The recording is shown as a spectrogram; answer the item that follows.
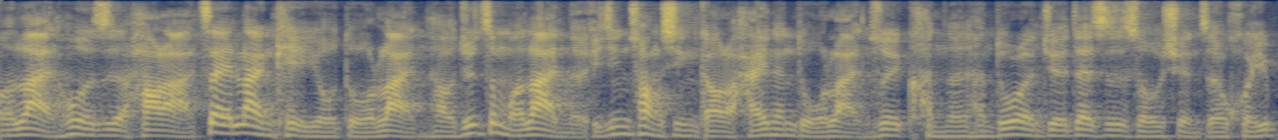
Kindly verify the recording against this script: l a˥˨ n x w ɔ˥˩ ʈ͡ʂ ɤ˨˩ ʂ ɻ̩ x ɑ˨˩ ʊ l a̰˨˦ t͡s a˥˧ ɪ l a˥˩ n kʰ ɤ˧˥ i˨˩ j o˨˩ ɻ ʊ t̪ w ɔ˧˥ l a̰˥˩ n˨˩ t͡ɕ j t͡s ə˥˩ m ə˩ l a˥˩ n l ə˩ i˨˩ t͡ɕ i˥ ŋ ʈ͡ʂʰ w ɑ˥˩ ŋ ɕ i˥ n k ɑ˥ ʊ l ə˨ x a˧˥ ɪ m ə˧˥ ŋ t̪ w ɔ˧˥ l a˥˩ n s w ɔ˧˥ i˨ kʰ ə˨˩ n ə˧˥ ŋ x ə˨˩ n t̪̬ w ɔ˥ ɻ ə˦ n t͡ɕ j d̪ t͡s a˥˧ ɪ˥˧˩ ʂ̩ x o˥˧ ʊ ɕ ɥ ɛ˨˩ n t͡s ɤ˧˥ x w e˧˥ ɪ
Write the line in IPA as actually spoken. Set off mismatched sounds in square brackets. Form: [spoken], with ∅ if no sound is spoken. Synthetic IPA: l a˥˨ n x w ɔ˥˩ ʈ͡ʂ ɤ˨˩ ʂ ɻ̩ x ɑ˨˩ ʊ l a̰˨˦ t͡s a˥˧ ɪ l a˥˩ n kʰ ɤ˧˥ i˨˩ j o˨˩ [∅] ʊ t̪ w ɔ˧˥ l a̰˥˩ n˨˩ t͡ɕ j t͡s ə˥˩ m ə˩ l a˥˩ n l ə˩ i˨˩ t͡ɕ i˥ ŋ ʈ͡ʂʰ w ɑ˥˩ ŋ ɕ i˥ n k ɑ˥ ʊ l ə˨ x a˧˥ ɪ [n] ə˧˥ ŋ t̪ w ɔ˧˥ l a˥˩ n s w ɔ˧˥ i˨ kʰ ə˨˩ n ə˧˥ ŋ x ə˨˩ n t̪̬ w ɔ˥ ɻ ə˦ n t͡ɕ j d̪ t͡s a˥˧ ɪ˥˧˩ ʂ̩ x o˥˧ ʊ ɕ ɥ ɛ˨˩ n t͡s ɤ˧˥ x w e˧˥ ɪ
